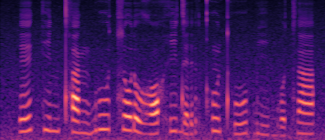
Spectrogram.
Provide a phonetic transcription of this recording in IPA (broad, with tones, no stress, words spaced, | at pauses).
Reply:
e˨˦ki˨ntʰa˨ŋ buː˦t͡so˦ ɾo˨ɣɔ˨˦hi˦dɛ˨r kʰũ˦tʰuː˨˦ɓiː˨ bo˨t͡sã˦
